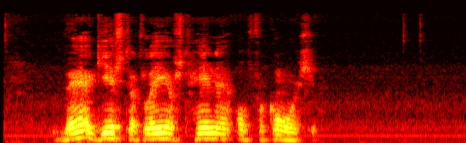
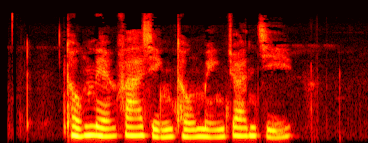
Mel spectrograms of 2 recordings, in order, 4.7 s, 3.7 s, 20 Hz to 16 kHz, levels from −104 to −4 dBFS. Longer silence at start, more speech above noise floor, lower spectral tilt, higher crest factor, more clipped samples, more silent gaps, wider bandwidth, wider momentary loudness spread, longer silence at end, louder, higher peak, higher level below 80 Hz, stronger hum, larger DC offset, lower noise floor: about the same, 0.6 s vs 0.65 s; about the same, 42 dB vs 42 dB; first, -8 dB/octave vs -5.5 dB/octave; about the same, 16 dB vs 18 dB; neither; neither; about the same, 11 kHz vs 11 kHz; about the same, 12 LU vs 11 LU; first, 1.5 s vs 0.8 s; first, -25 LUFS vs -29 LUFS; about the same, -10 dBFS vs -12 dBFS; first, -66 dBFS vs -82 dBFS; neither; neither; second, -66 dBFS vs -70 dBFS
